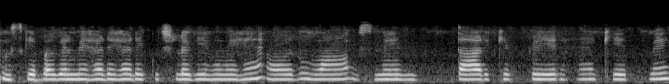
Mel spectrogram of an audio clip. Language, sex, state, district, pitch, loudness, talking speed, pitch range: Hindi, female, Bihar, Vaishali, 235 Hz, -15 LUFS, 150 wpm, 230-235 Hz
